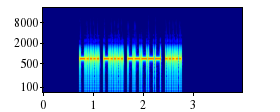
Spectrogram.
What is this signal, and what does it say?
Morse code, heard as a keyed tone, about 34 wpm, 700 Hz. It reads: 6605
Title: Numbers - 4-Digit 35wpm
